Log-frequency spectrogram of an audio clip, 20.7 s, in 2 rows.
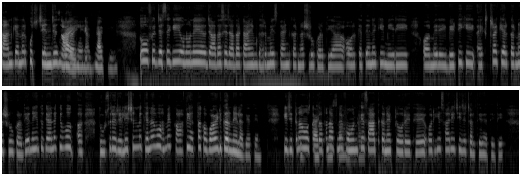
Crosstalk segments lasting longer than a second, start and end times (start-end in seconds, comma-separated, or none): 16.3-17.8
